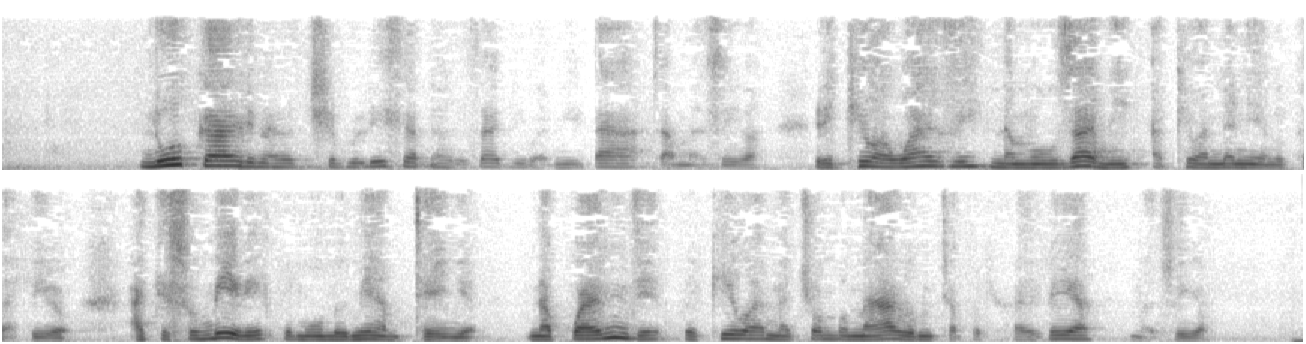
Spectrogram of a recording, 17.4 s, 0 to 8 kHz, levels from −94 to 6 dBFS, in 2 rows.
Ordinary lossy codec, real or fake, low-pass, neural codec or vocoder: MP3, 32 kbps; fake; 7.2 kHz; codec, 16 kHz, 1.1 kbps, Voila-Tokenizer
